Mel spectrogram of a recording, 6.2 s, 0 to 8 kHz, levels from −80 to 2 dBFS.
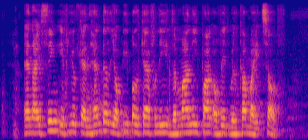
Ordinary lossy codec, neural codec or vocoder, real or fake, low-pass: none; none; real; 7.2 kHz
